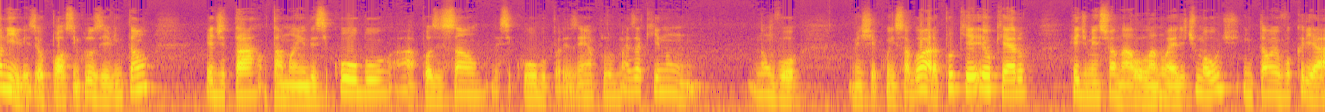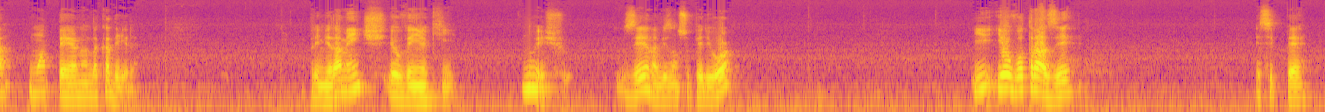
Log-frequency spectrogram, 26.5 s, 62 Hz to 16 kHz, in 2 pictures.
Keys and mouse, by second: 0.8 click, 4.1 click, 7.0 Escape, 17.4 middle click, 19.1 click, 20.9 ctrl+middle click, 21.5 shift+middle click, 22.1 ctrl+middle click, 23.5 g.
